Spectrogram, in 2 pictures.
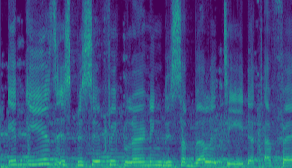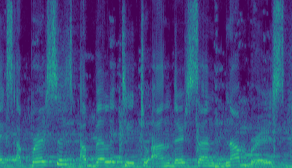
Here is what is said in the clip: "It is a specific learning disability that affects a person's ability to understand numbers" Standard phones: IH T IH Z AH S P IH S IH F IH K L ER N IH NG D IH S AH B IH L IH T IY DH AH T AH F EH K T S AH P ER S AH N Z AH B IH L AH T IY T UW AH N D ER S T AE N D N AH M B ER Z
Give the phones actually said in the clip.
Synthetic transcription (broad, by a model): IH T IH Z AH S P IH S IH F IH K L ER N IH NG D IH S AH B IH L IH T IY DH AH T AH F EH K T S AH P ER S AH N S AH B IH L AH T IY T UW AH N D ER S T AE N D N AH M B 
